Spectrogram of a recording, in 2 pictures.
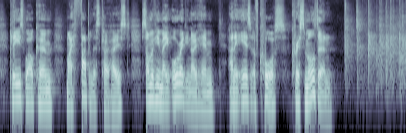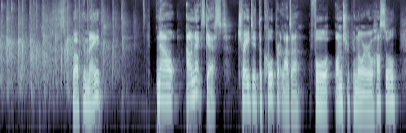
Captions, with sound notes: please welcome my fabulous co-host. Some of you may already know him, and it is of course, Chris Malden. (audience applauding) Welcome, mate. Now, our next guest traded the corporate ladder for entrepreneurial hustle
